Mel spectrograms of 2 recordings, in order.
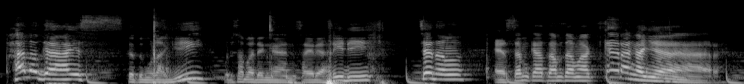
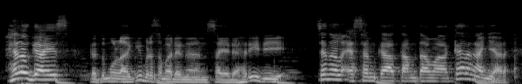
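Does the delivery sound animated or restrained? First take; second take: animated; restrained. First: The delivery is lively with freely varying pitch. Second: The delivery is held back with less pitch variation. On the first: The speaker calls it right. "Itu kan ngebantu gitu loh" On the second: The speaker calls it wrong. "bisa aja main intonasinya, cuma nggak nggak nggak kerasa lepas"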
